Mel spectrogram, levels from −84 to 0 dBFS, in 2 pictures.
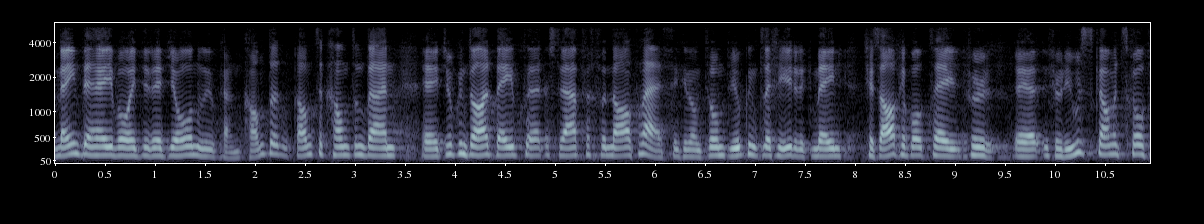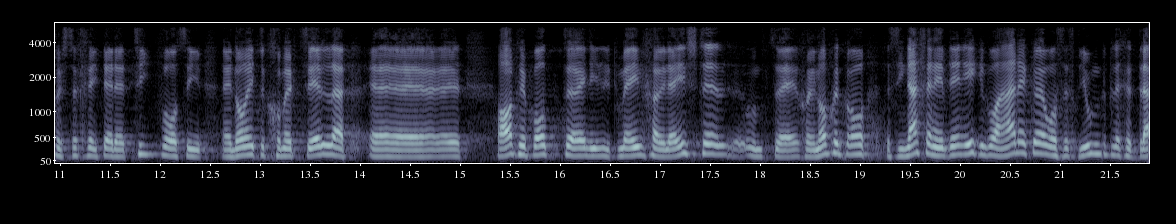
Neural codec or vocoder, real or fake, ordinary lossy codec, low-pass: codec, 16 kHz, 1 kbps, FunCodec, trained on LibriTTS, 50 frames a second; fake; none; 5.4 kHz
